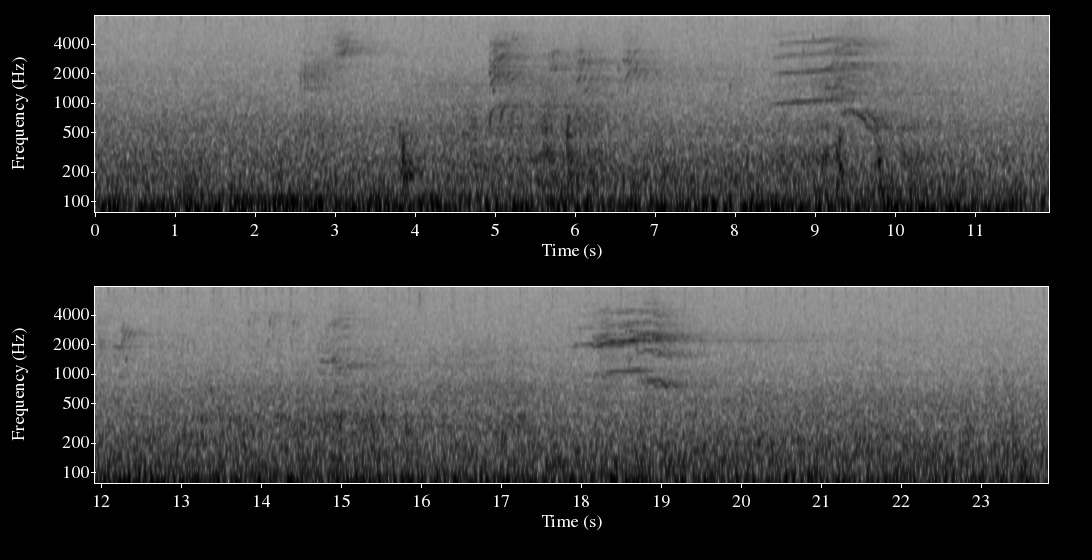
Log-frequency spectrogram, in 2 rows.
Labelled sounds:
17.8	19.4	killer whale, southern resident, 0.79 to 6.7 kHz

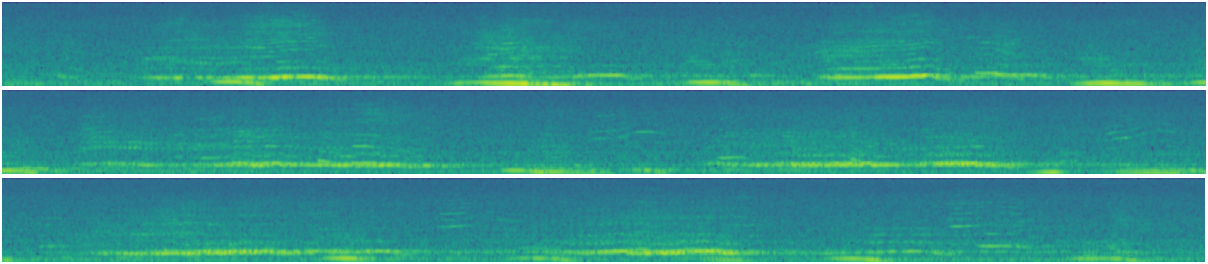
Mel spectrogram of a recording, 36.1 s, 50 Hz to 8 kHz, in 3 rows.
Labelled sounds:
1.4	3.1	humpback whale, 0.90 to 4.3 kHz
4.8	5.1	humpback whale, 1.5 to 1.7 kHz
8.3	9.8	humpback whale, 0.86 to 2.5 kHz
12.9	13.6	humpback whale, 0.86 to 1.3 kHz
14.4	14.7	humpback whale, 1.5 to 1.7 kHz
15.5	15.8	humpback whale, 0.93 to 1.7 kHz
17.9	18.7	humpback whale, 1.7 to 2.1 kHz
21.3	21.5	humpback whale, 1.4 to 1.6 kHz
23.1	23.4	humpback whale, 1.3 to 2.0 kHz
25.4	25.6	humpback whale, 0.93 to 1.1 kHz
27.2	27.5	humpback whale, 2.4 to 2.5 kHz
28.4	29.3	humpback whale, 1.3 to 2.5 kHz
31.4	31.6	humpback whale, 1.4 to 1.6 kHz
33.5	34.0	humpback whale, 1.4 to 2.5 kHz

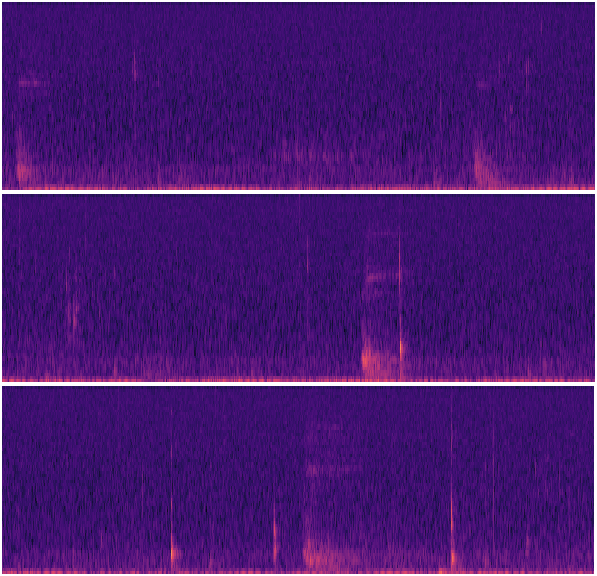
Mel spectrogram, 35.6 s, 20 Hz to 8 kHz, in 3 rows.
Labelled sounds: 0.2	1.0	killer whale, southern Alaska resident, 0 to 4.9 kHz
9.3	10.2	killer whale, southern Alaska resident, 0 to 3.2 kHz
19.1	20.1	killer whale, southern Alaska resident, 0 to 4.6 kHz
29.7	31.0	killer whale, southern Alaska resident, 0 to 4.9 kHz

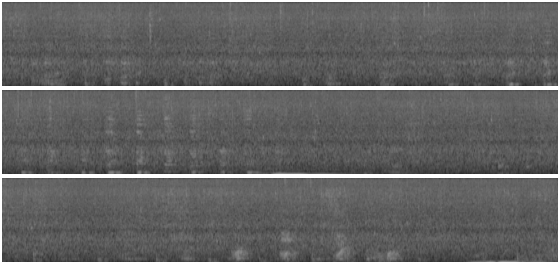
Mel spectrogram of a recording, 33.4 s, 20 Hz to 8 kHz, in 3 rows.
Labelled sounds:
27.8	28.1	humpback whale, 0.78 to 1.1 kHz

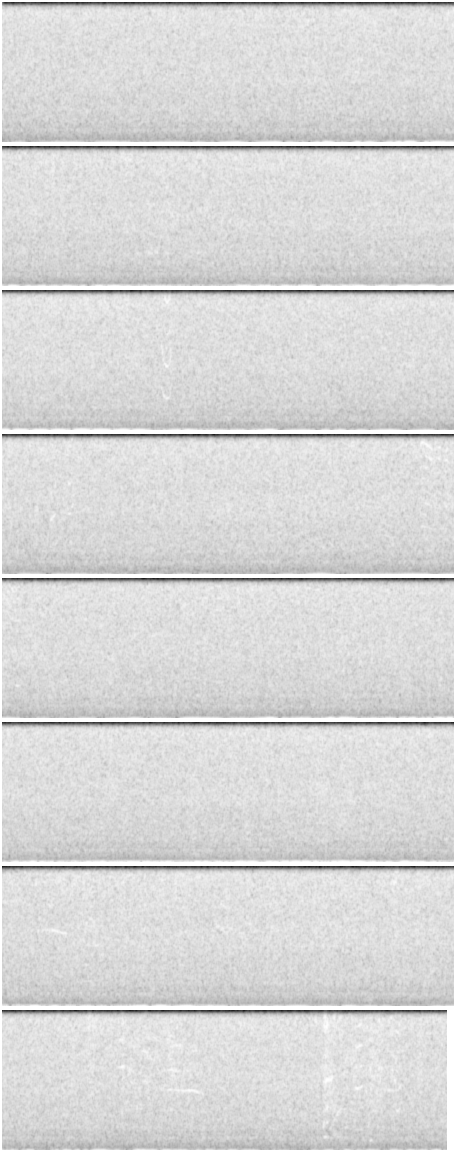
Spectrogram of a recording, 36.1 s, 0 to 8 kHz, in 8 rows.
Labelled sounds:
27.5	27.8	Pacific white-sided dolphin, 4.1 to 4.4 kHz
33.3	33.7	Pacific white-sided dolphin, 3.2 to 3.5 kHz

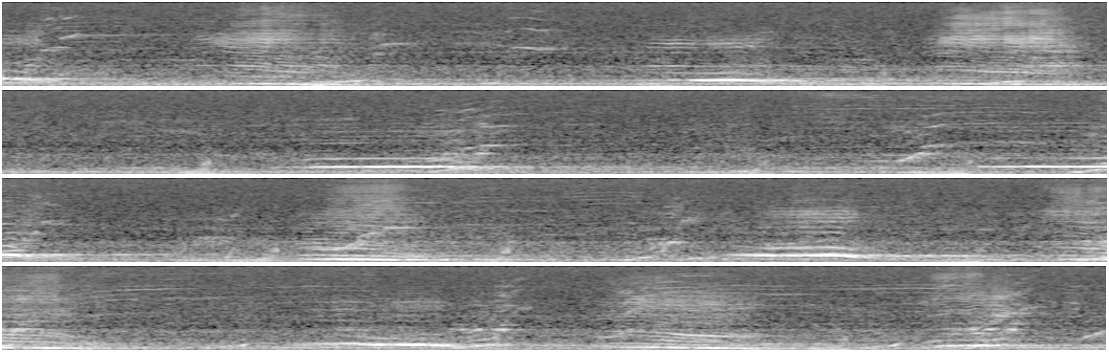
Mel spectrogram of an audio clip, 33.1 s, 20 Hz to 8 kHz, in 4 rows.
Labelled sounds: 0.3	1.0	humpback whale, 1.3 to 3.8 kHz
1.4	2.2	humpback whale, 1.5 to 4.1 kHz
2.8	3.1	humpback whale, 1.5 to 1.8 kHz
3.8	4.2	humpback whale, 1.3 to 4.5 kHz
4.8	5.5	humpback whale, 1.6 to 2.0 kHz
7.0	7.8	humpback whale, 1.7 to 5.7 kHz
9.5	9.8	humpback whale, 1.6 to 1.8 kHz
10.7	11.0	humpback whale, 1.1 to 1.2 kHz
11.7	12.3	humpback whale, 0.80 to 3.4 kHz
14.4	16.1	humpback whale, 0.93 to 6.6 kHz
18.0	18.3	humpback whale, 0.80 to 0.93 kHz
19.4	19.9	humpback whale, 1.2 to 3.3 kHz
20.8	21.3	humpback whale, 3.0 to 4.8 kHz
22.3	22.8	humpback whale, 2.0 to 2.4 kHz
24.3	25.1	humpback whale, 2.3 to 3.3 kHz
25.5	26.4	humpback whale, 2.7 to 5.0 kHz
26.8	27.7	humpback whale, 1.5 to 3.8 kHz
29.7	32.6	humpback whale, 1.2 to 6.0 kHz

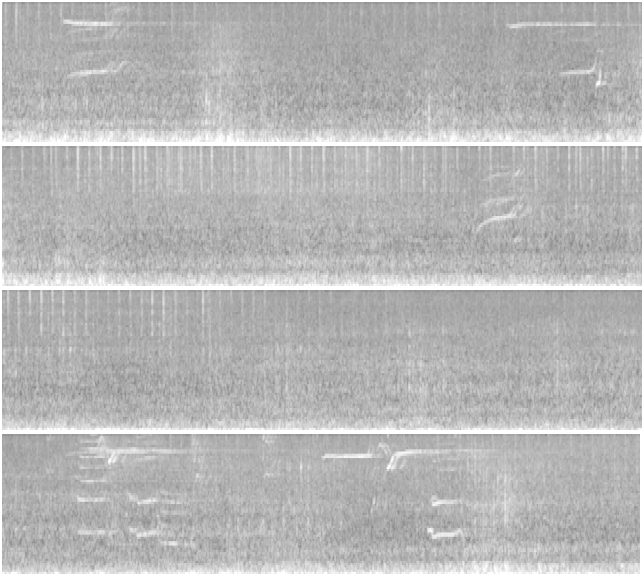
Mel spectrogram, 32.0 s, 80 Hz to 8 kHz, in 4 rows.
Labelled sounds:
13.9	14.6	killer whale, 1.1 to 5.0 kHz
25.4	26.3	killer whale, 0.69 to 2.3 kHz

